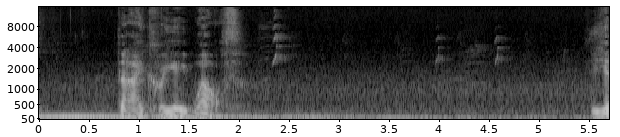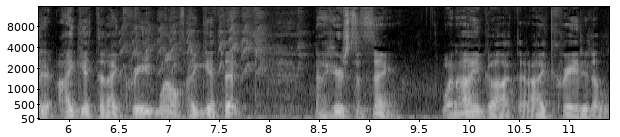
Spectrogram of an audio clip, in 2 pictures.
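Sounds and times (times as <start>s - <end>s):
birds chirping outdoors at a bird bath: 0.0s - 11.3s
speech: 0.8s - 2.1s, 5.5s - 11.3s.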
